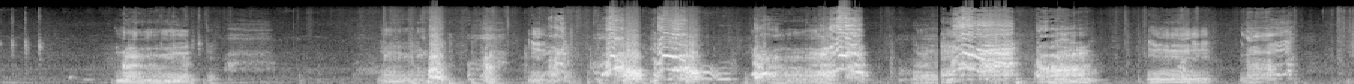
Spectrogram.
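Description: Young pig squealing and grunting while it is grabbed and held, an alarm at being handled. One call comes about a second in, then a loud, almost unbroken run of squeals from about four seconds in.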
